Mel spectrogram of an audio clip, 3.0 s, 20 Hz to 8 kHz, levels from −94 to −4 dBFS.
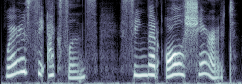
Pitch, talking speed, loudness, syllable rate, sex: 330 Hz, 180 wpm, -15 LUFS, 5.7 syllables/s, female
